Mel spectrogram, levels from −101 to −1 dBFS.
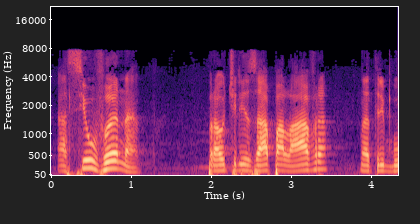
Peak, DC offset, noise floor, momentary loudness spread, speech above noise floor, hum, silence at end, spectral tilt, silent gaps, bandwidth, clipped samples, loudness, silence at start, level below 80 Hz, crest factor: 0 dBFS; under 0.1%; -54 dBFS; 12 LU; 39 dB; none; 0 s; -5.5 dB/octave; none; 8 kHz; under 0.1%; -15 LUFS; 0.1 s; -30 dBFS; 16 dB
